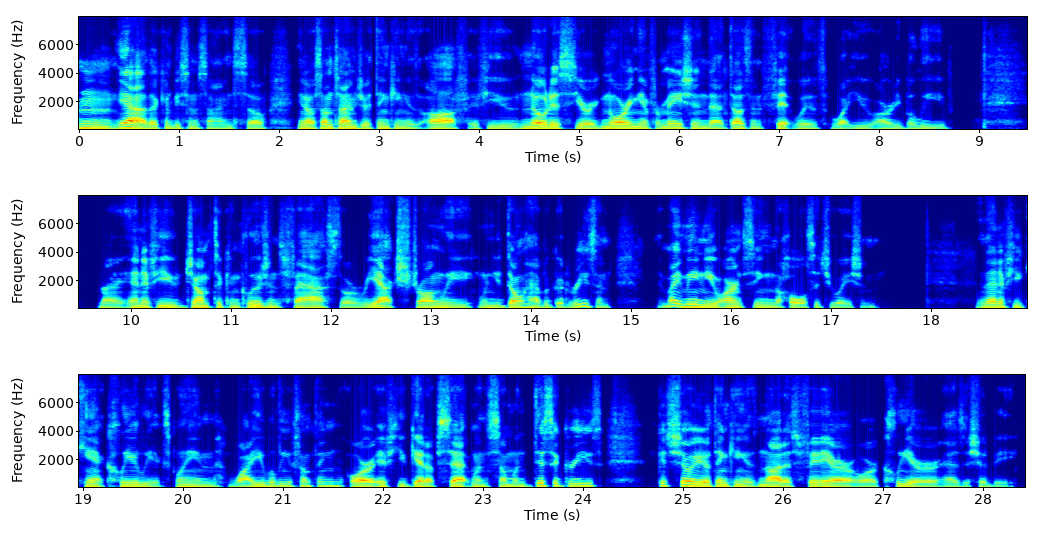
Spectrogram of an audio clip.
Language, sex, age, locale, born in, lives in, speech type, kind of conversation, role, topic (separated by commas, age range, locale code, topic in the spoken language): English, male, 45-49, en-US, United States, United States, read, expert-assistant, expert, Why is it important to develop critical thinking skills?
